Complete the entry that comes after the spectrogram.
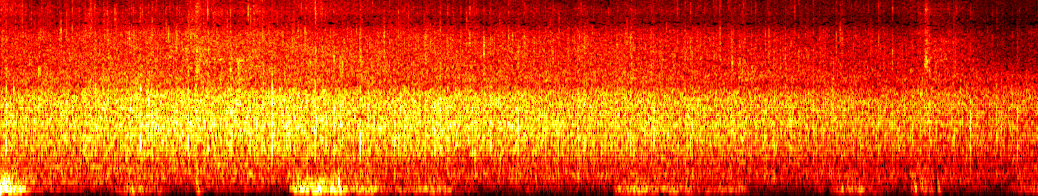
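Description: An audience applauds the Lord together in sustained, dense applause, a steady crackling wash of many hands holding at an even level for several seconds before easing slightly toward the end.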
